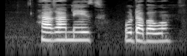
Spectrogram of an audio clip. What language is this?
Pashto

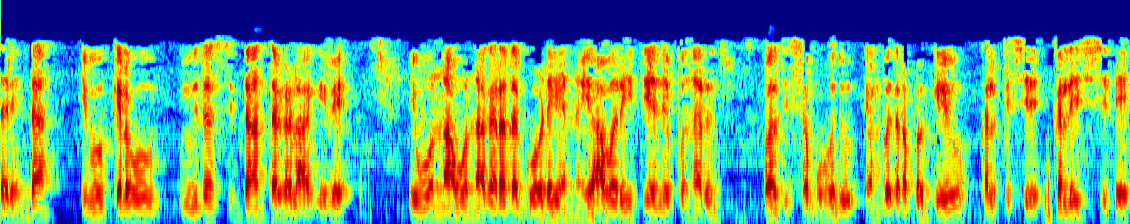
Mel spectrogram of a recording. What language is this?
Kannada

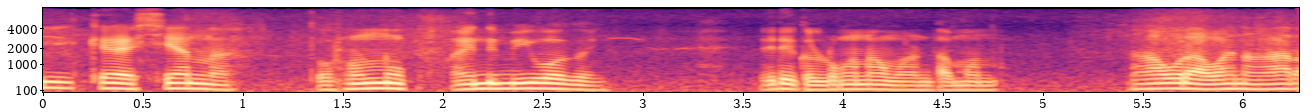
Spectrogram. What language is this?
Masai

